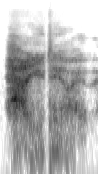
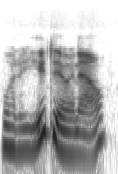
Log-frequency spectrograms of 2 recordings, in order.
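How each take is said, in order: First: Breathy, voiceless small talk; whisper. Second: Soft but voiced attempt; failed whisper. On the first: Modelling for co-host, whisper. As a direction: ask it entirely on breath. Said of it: "You gotta whisper". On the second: Copying the coach without success, failed whisper. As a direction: try whispering, let the voice leak in. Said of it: "so you can't whisper". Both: Shown as a demonstration.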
